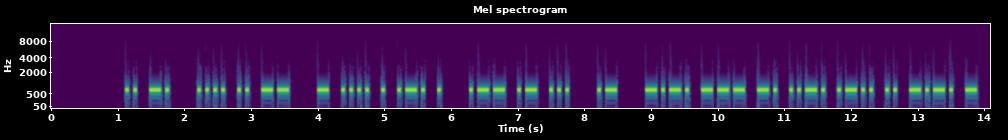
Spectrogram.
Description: Morse code, heard as a keyed tone, about 20 wpm, 700 Hz. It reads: IN HIM THERE WAS A CONFLICT
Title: Sentences from Top 1300 Words 20wpm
